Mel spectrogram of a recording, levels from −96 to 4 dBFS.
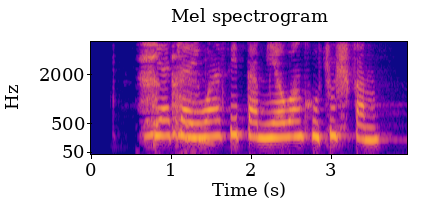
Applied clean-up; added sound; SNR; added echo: none; Cough; 6 dB; reverberation time 0.4 s.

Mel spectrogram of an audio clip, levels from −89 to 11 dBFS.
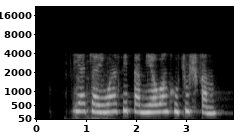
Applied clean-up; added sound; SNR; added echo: neural separator model SepFormer DNS4.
